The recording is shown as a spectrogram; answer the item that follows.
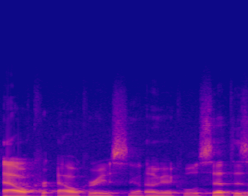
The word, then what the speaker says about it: Alcorace: Because I cannot pronounce that. Alcorace. Alcorace.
